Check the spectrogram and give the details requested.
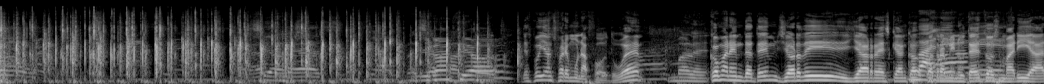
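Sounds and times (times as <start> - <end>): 
applause: 0.0 - 5.7
speech: 4.2 - 10.4.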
